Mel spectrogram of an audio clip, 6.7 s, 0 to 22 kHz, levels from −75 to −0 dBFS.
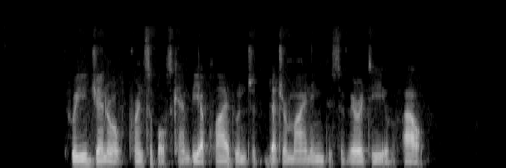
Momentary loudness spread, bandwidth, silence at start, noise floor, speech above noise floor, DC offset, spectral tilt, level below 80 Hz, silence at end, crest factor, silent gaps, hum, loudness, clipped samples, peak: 7 LU; 11.5 kHz; 0.95 s; -76 dBFS; 52 dB; under 0.1%; -7 dB/octave; -56 dBFS; 1.15 s; 22 dB; none; none; -24 LUFS; under 0.1%; -4 dBFS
